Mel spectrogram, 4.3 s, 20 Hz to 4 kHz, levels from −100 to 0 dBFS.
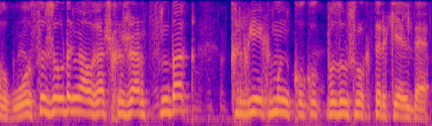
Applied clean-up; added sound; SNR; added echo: none; none; none; none.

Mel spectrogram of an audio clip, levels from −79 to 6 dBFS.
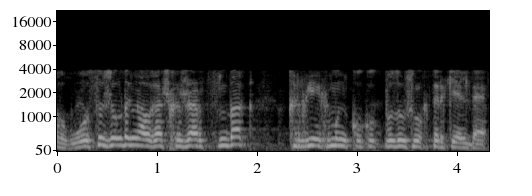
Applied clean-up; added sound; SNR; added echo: none; none; none; reverberation time 2.3 s.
